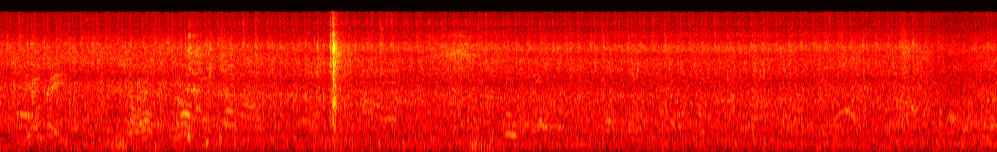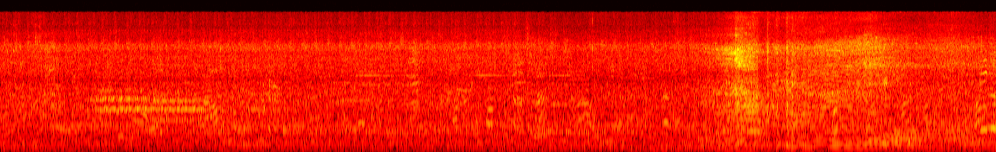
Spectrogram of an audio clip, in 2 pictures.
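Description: Chatter of a crowd with children's voices around a slow-moving vintage fire truck; near the end the truck's engine revs up, rising in pitch and getting louder.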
